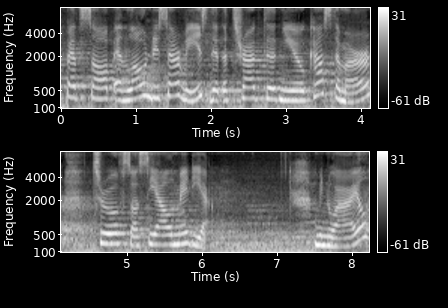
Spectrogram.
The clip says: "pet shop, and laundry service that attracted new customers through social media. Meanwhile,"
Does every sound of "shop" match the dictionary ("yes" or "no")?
no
